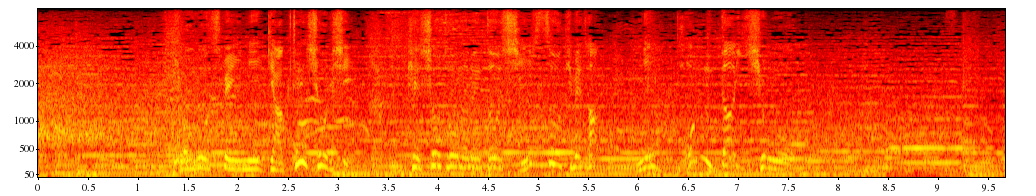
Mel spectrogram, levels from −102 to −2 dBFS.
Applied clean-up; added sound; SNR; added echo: none; none; none; none.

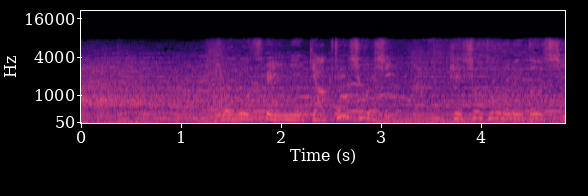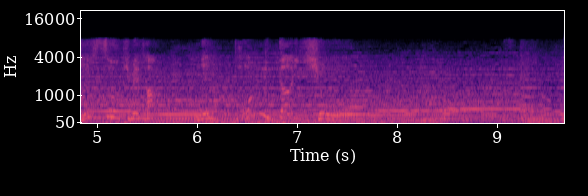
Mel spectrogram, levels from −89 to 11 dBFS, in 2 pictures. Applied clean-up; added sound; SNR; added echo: none; none; none; reverberation time 1.9 s.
